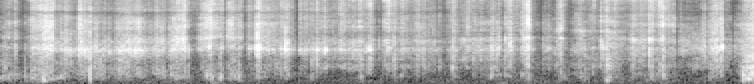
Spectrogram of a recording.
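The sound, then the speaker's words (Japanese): Rapid, irregular sticky pats and light peeling crackles of packing tape being patted repeatedly onto a sweater, fairly quiet, continuing steadily without any voices. “というわけで今回お送りしたのは、ガムテープでセーターなんかをペタペタとする音でした。”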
